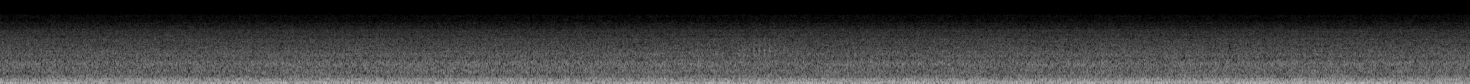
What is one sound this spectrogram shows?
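Jet engines rumble and whine steadily as an airliner taxis.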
